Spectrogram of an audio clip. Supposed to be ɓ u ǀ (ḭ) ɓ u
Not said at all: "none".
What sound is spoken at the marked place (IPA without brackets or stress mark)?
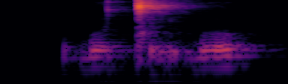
ḭ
